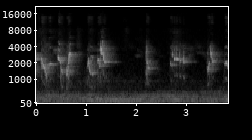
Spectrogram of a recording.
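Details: Sooty-headed bulbul, clear recording for coaxing birds to sing: a few loud, rich, slurred notes at the start, a short gap, then scattered bright phrases spaced apart.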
